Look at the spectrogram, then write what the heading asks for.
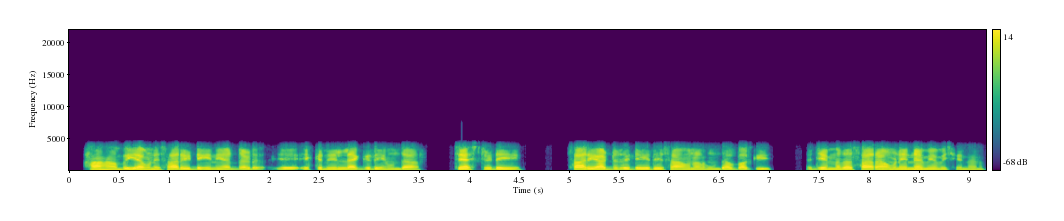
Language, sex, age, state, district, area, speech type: Punjabi, male, 18-30, Punjab, Patiala, rural, conversation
